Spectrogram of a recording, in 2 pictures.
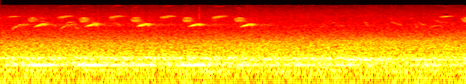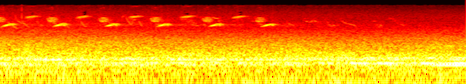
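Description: Small bird chirping in two runs of short, high, paired chirps, about two to three a second, with a pause between the runs. Under it, a steady low two-note drone and an even hiss.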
